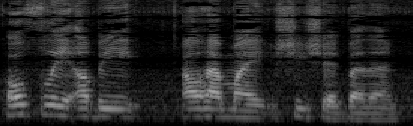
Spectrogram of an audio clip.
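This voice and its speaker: Recorded from a distance with a little hiss or hum, a woman in her late forties hosts a craft livestream, crafting while she chats informally and banters with viewers and a helper. Her deep voice is animated and brisk.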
